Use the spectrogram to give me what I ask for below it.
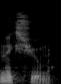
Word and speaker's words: NXIVM: Donc ça s'écrit N-X-I-V-M, tout en majuscule, et ça se prononce Nexium.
